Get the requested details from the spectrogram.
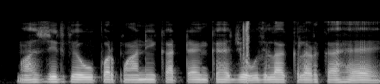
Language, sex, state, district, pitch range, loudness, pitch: Hindi, male, Maharashtra, Chandrapur, 105-110 Hz, -18 LUFS, 110 Hz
